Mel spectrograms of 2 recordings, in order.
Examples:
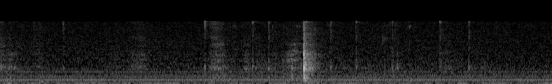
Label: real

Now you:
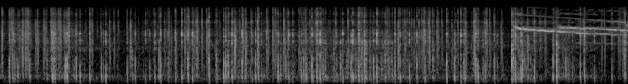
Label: fake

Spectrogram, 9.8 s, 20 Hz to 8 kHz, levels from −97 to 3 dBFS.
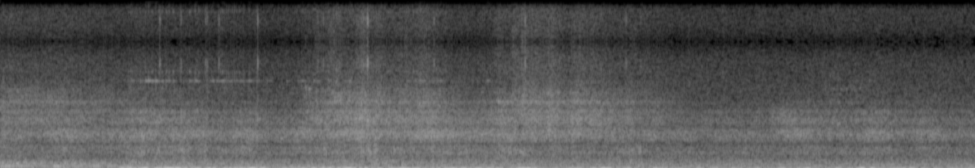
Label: real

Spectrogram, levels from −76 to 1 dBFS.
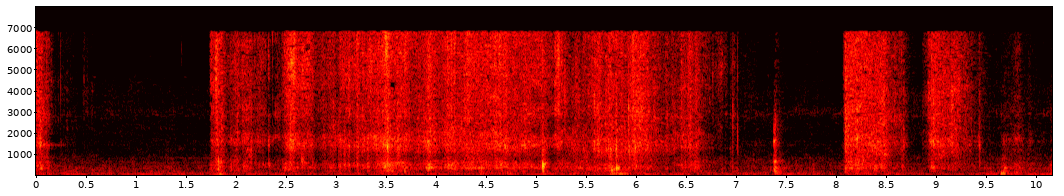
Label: fake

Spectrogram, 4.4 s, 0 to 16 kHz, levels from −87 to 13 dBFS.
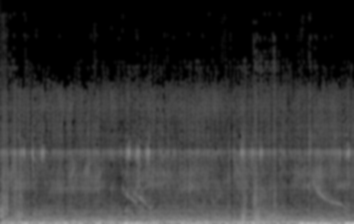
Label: fake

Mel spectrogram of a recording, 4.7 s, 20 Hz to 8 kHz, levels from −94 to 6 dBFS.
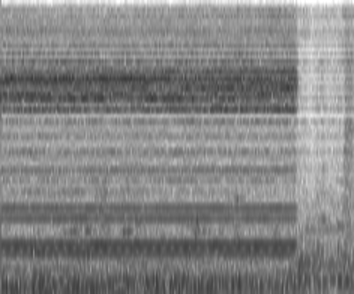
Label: fake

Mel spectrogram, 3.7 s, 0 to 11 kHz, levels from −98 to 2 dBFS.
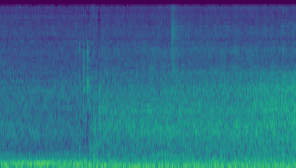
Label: fake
